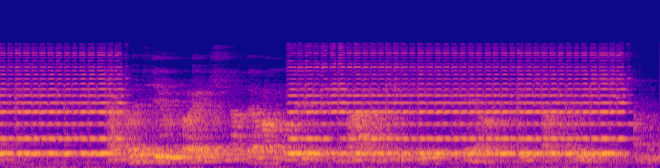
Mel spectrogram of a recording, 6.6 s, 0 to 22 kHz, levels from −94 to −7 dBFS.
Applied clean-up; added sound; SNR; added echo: none; Bowed string instrument; -4 dB; reverberation time 1.2 s.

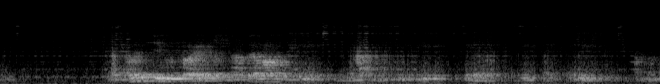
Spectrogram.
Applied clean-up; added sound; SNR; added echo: neural separator model SepFormer DNS4.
